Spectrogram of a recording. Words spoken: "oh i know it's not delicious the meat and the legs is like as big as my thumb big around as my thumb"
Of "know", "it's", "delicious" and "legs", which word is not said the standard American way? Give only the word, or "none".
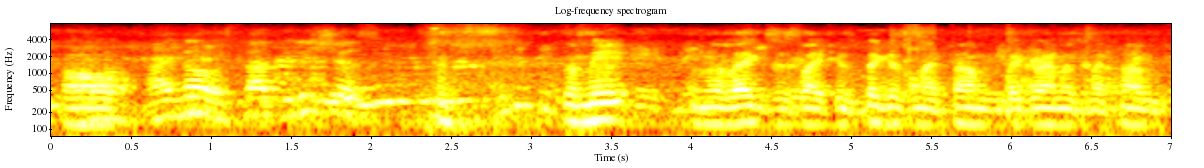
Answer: none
